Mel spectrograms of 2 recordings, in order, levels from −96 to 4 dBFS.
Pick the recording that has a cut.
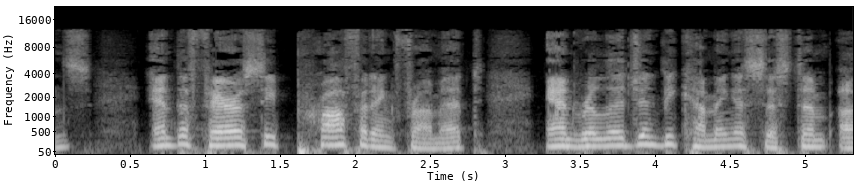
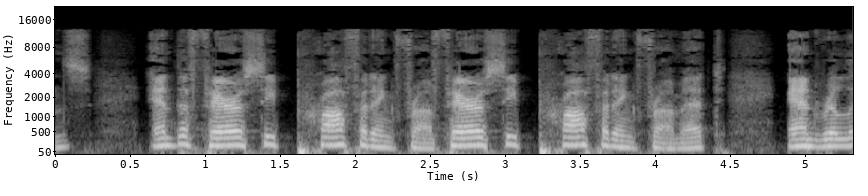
second; 1 cut; at 2.5 s

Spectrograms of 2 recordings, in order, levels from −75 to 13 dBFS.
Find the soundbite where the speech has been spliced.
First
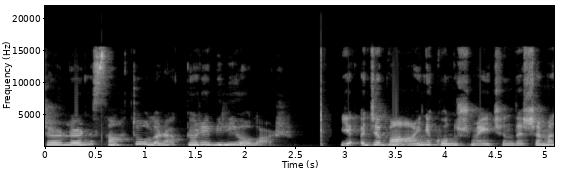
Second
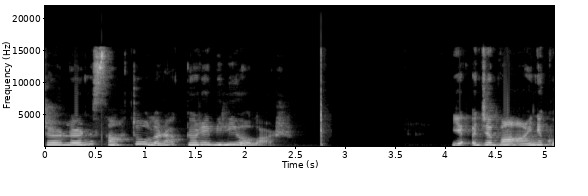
first; 1 cut; at 2.9 s

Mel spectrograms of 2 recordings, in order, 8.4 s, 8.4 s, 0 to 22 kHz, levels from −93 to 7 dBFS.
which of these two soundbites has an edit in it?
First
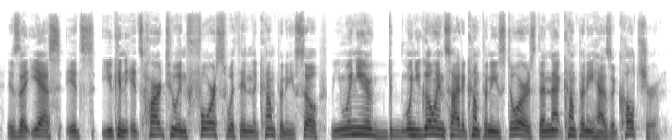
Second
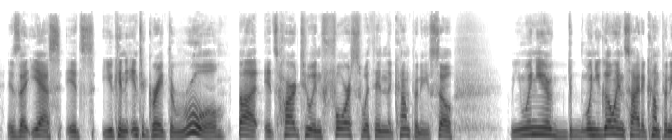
first; 2 cuts; at 1.6 s, 4.0 s

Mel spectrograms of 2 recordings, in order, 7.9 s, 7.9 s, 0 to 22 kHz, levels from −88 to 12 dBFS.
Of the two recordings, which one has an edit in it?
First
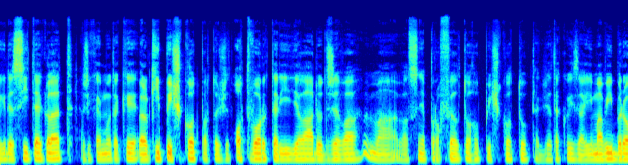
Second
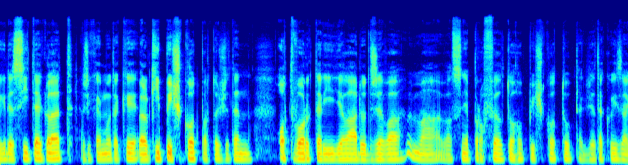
first; 1 cut; at 2.9 s

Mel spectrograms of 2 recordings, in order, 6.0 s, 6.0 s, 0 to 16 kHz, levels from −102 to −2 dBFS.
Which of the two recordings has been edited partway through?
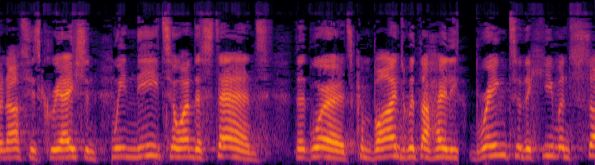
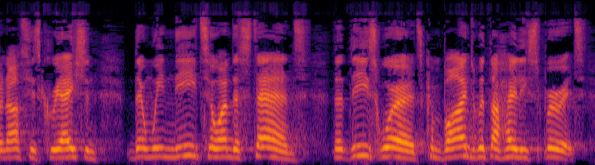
first; 3 cuts; at 1.1 s, 3.1 s, 4.6 s

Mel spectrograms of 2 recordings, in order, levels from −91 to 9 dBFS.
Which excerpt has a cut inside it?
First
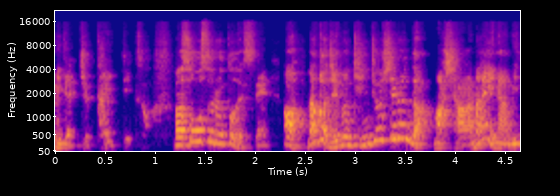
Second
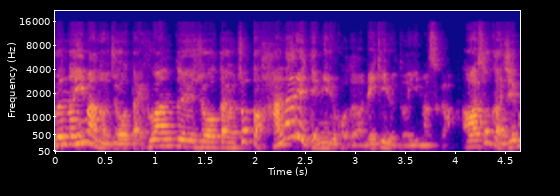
first; 1 cut; at 2.2 s

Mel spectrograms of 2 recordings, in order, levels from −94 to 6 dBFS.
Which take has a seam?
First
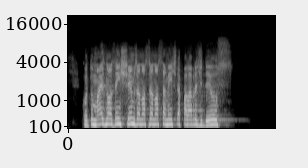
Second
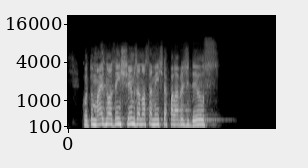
first; 1 cut; at 1.6 s

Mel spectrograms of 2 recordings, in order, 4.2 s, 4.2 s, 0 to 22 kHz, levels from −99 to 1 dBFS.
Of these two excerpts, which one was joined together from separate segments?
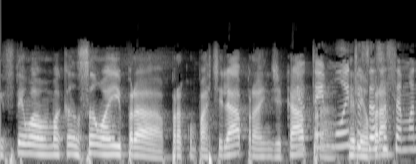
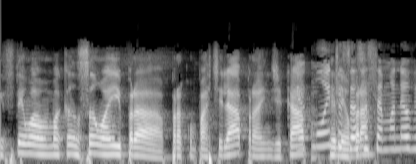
second; 1 cut; at 3.1 s

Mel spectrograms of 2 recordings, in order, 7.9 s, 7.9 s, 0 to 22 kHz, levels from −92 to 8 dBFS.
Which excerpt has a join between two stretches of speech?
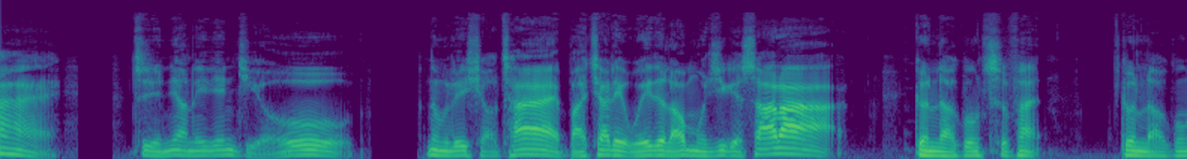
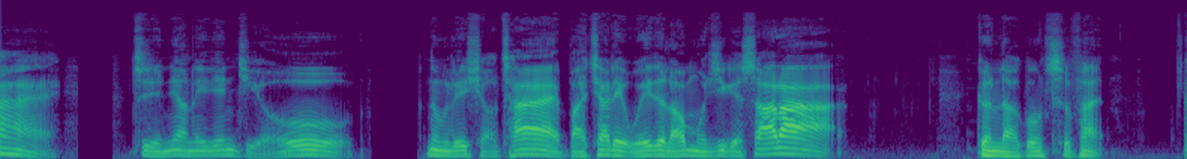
first; 1 cut; at 5.9 s

